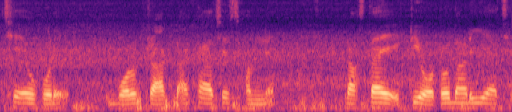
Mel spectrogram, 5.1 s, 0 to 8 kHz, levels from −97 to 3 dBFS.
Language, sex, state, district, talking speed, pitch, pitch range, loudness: Bengali, male, West Bengal, Dakshin Dinajpur, 130 wpm, 125 Hz, 120-130 Hz, -15 LUFS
